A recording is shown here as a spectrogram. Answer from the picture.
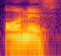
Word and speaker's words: honest: Okay because uh because you know although the word is h but the pronunciation is honest which is o right.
